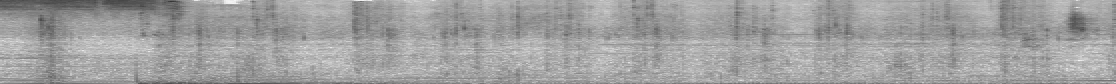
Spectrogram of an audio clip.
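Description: Dry grass and brush rustle as someone pushes through it.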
